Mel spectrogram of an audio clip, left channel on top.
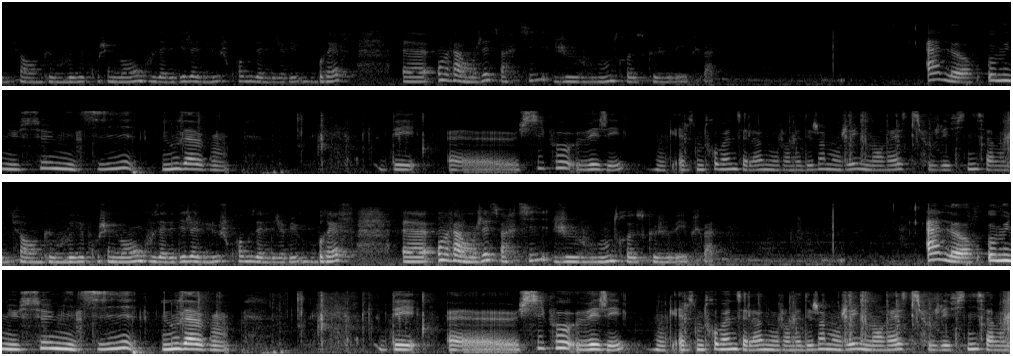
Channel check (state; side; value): quieter; left; 13.0 dB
